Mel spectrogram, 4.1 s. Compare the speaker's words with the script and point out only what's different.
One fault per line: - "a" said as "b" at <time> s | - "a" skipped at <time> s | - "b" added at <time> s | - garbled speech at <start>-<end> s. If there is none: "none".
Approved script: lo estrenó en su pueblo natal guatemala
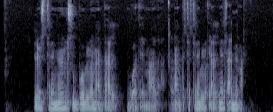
- garbled speech at 2.5-3.6 s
